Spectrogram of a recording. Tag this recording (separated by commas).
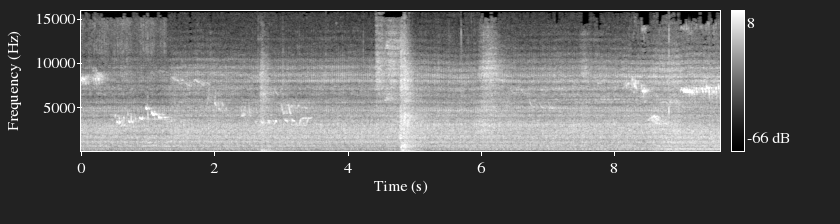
Vehicle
